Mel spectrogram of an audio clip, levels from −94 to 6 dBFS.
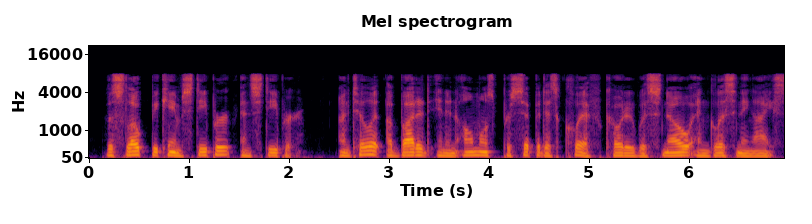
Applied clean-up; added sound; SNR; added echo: none; none; none; none.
